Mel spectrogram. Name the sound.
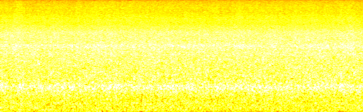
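flowing water of the River Windrush, Cotswolds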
